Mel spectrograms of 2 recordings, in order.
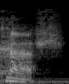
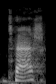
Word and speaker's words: Tash: It's Tash Tash. It's due to go. It's the way Australians and English pronounce a It's weird.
